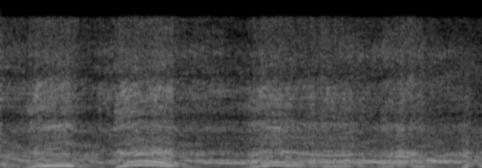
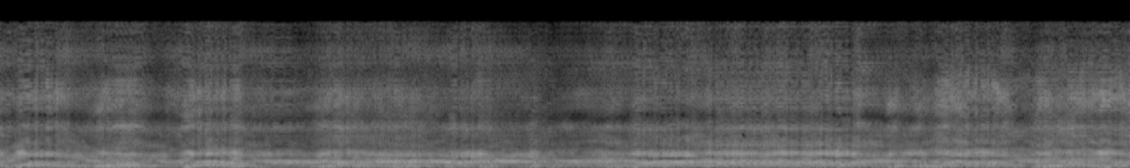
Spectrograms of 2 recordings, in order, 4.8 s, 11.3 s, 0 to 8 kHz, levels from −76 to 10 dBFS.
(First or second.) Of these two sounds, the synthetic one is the second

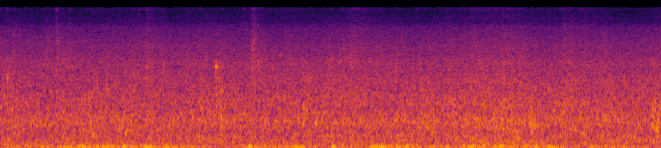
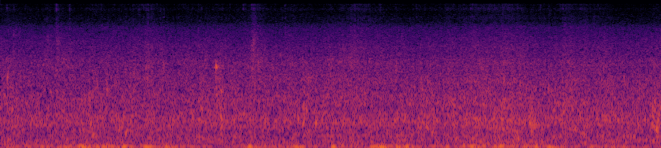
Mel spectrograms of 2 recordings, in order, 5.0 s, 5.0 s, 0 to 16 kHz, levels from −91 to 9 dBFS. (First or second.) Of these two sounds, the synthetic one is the second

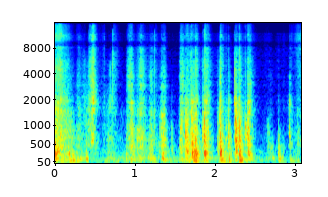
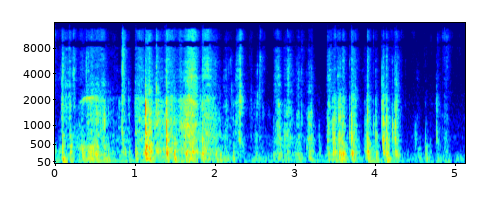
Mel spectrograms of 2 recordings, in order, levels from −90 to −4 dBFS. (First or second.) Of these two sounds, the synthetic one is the first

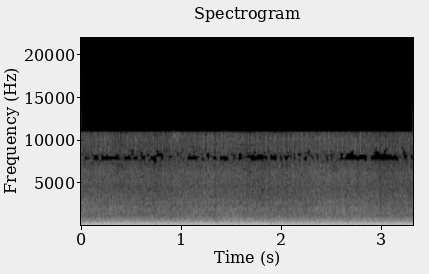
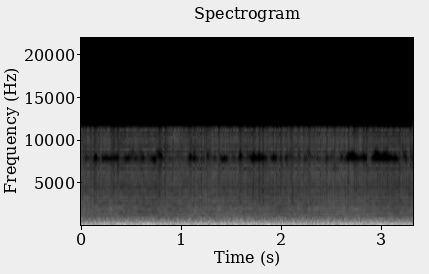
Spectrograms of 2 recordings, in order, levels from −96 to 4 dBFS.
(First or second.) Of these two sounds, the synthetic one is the second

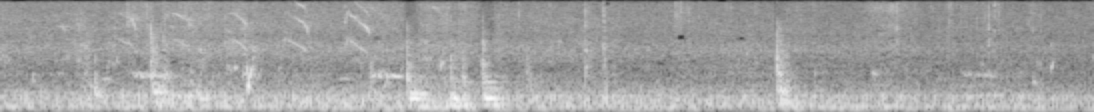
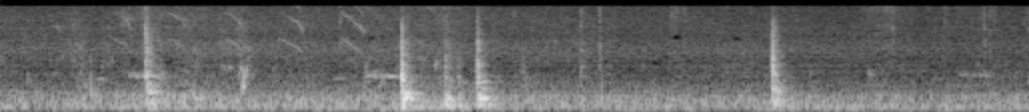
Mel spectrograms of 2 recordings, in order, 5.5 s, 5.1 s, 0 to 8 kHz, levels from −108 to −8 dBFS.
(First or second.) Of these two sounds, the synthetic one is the second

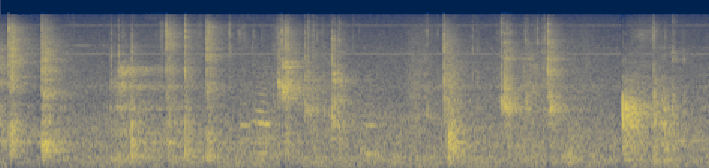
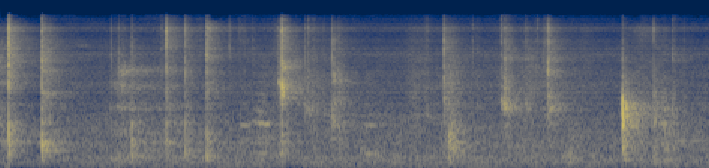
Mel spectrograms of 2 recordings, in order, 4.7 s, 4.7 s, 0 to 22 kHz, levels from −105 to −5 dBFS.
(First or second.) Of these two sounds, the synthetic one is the second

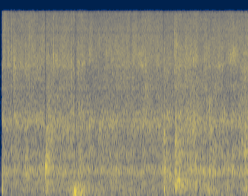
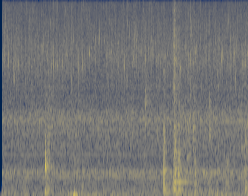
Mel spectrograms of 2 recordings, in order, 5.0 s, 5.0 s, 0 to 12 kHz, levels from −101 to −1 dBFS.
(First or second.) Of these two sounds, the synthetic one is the first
